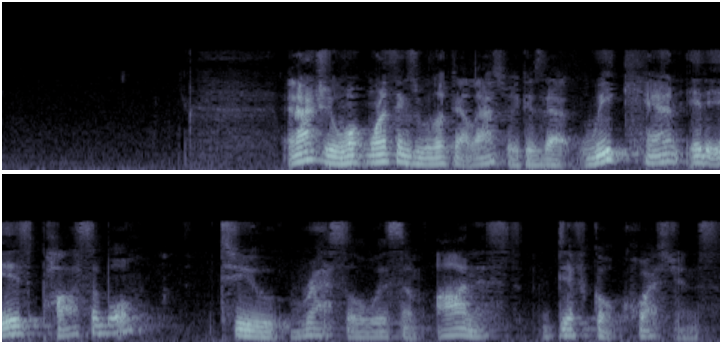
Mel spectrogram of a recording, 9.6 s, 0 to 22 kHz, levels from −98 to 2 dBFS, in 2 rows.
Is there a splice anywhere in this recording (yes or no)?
yes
